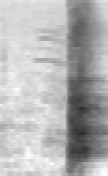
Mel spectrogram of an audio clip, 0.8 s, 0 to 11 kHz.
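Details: A 10-year-old Golden Retriever, eager to play first thing in the morning, gives one short, loud, full-toned bark indoors, clean silence before and after.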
